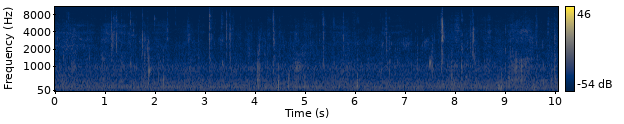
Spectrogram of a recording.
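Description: People biting and chewing soft burgers, with small wet mouth clicks and crunches scattered throughout and one sharper click about three-quarters of the way through.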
